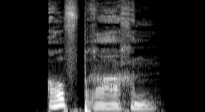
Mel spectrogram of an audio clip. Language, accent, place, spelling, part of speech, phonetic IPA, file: German, Germany, Berlin, aufbrachen, verb, [ˈaʊ̯fˌbʁaːxn̩], De-aufbrachen.ogg
- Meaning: first/third-person plural dependent preterite of aufbrechen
